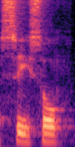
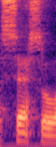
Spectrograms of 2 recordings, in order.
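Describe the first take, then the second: First: The name is said the American way. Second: The name is said the British way. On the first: This is how the name's owner says it. "but Cecil, that's how you say it" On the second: This is how people say it in Britain. "we pronounce that Cecil, I think, in this country"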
